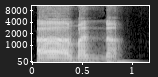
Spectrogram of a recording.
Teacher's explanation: Wajibul gunnah. Dengung kadar dua harakat macam biasa.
